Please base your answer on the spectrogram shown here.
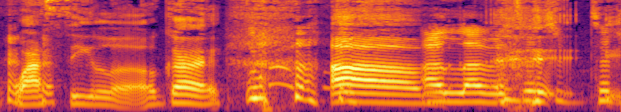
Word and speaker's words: Wasila: is wasila and it was actually supposed to be pronounced washi lot but my mama felt like that was just too much so she was like guacilla okay i love it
